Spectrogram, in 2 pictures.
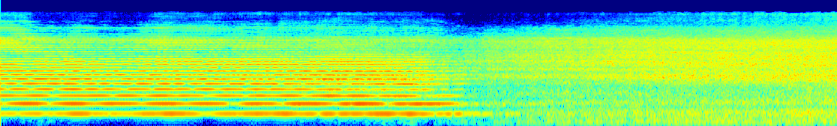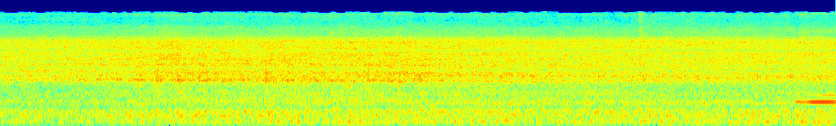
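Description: Electric local train's horn sounding one long, steady blast that cuts off about three seconds in; then an EMU local train passing close at speed, a steady rumble and rush of wheels on rail.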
